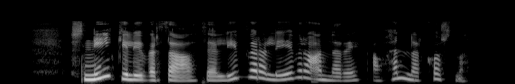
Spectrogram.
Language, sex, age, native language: Icelandic, female, 30-39, Icelandic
